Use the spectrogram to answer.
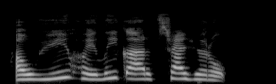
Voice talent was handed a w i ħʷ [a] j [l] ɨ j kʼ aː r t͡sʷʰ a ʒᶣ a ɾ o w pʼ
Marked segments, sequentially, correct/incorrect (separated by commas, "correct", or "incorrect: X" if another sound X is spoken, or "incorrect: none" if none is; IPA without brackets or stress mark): correct, correct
